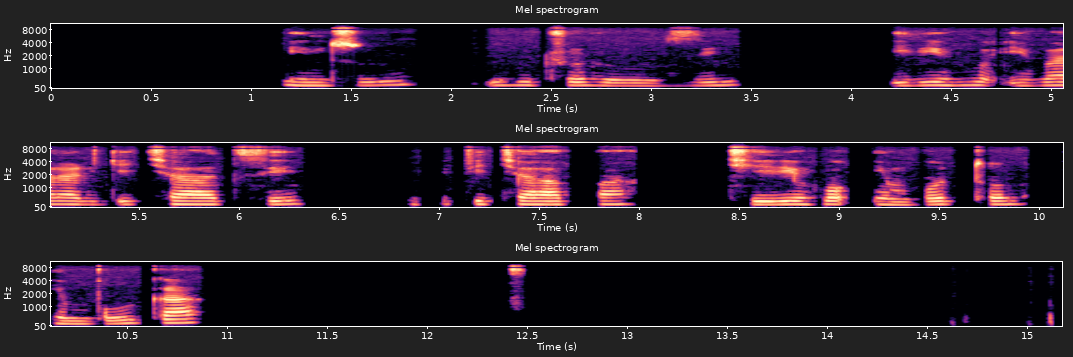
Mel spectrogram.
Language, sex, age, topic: Kinyarwanda, female, 25-35, finance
